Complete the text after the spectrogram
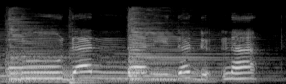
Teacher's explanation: Keluar dengan cara menyentuhkan ujung lidah ke gusi bagian atas dalam keadaan mati. Huruf dal terdengar suaranya memantul.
